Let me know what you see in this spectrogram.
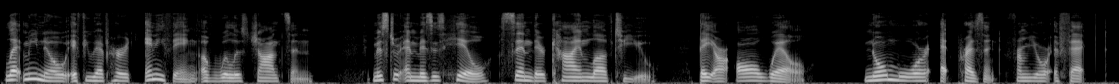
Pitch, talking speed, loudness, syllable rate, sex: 165 Hz, 170 wpm, -21 LUFS, 4.3 syllables/s, female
